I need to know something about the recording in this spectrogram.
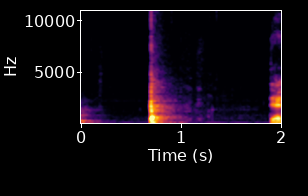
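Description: A single sharp knock about two-thirds of a second in, dying away over most of a second, between stretches of near silence.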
